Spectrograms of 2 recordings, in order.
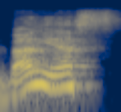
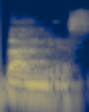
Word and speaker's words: Banyas: And with the years and with the Arab population that lived here, it turned from Panias to Banyas, because in Arabic, you don't pronounce P.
